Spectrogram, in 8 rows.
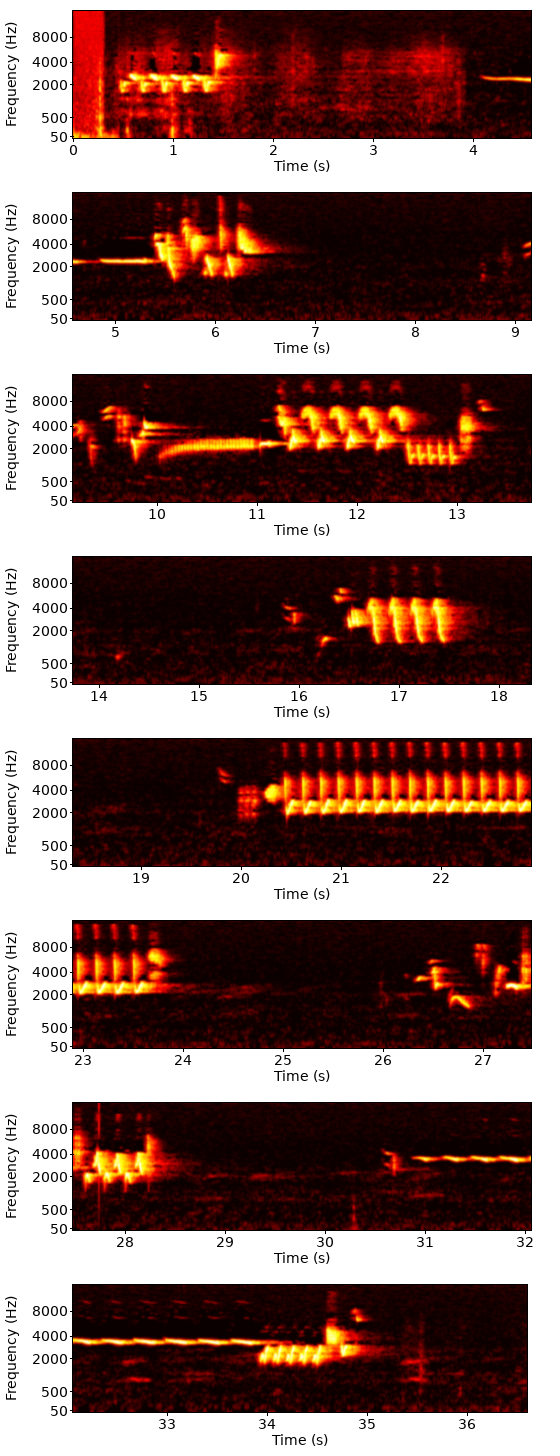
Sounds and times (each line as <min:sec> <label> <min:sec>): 0:00.0 nightingale 0:06.9
0:08.5 nightingale 0:36.6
